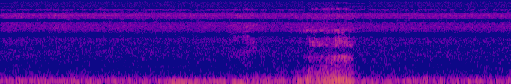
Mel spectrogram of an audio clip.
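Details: Nine-year-old Thor snoring like an old man.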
